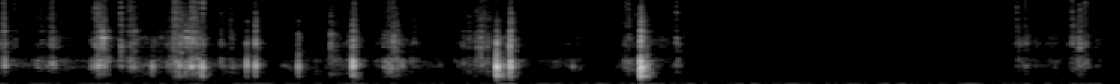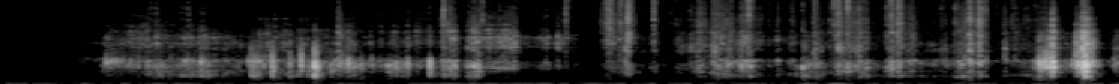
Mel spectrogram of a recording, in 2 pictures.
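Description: Fingertips and long painted nails run through, pull and rattle a bundle of thin bamboo skewer sticks standing in a small wooden box. Short bursts of dry, woody clicking and clattering centered in the midrange come first, then a near-silent pause with a few faint ticks. A dense, continuous rattle of sticks knocking together follows until the end, with bright crisp edges.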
